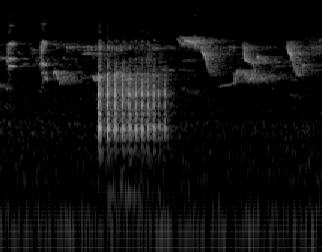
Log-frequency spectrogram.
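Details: Woodpecker pecking wood in the woods, heard again: a quick, evenly spaced run of around a dozen resonant knocks over about half a second, surrounded by high, sliding whistles from other birds and a quiet background.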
